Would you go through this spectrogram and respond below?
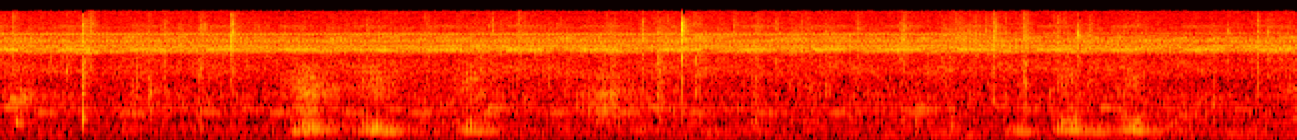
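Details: Soothing croaking from a chorus of frogs. Several brief low croaks sound in quick succession, about three per second at their densest, set against a steady high hiss.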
